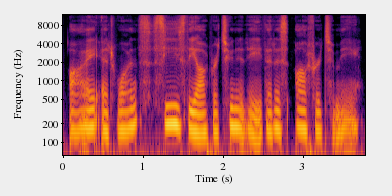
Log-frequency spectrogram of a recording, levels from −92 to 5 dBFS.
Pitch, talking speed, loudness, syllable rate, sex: 160 Hz, 175 wpm, -17 LUFS, 5.2 syllables/s, female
